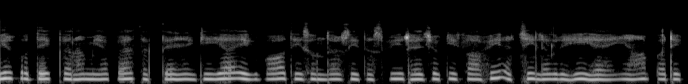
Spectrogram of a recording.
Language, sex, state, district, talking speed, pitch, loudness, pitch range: Hindi, female, Jharkhand, Sahebganj, 245 wpm, 245 Hz, -26 LUFS, 235-255 Hz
